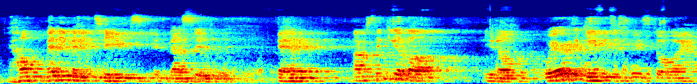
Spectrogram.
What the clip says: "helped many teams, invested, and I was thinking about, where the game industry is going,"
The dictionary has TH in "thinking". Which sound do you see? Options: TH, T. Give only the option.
TH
